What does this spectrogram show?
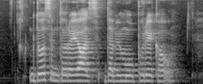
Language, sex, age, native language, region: Slovenian, female, 18-29, Slovenian, Savinja region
